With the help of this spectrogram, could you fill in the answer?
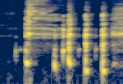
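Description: A rapid burst of harsh, loud coughing, about five or six hacking coughs in quick succession, set off by the mention of actor Adam Sandler's name, with no talking.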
